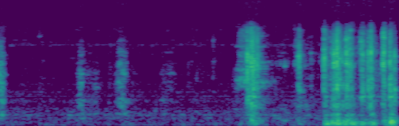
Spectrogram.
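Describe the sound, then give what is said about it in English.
Computer keyboard typing while code is entered into a program file: faint scattered clicks, then a dense, quick run of keystrokes that grows louder toward the end. “So I'm going to type in some of the things in this program that I've been typing in the REPL.”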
